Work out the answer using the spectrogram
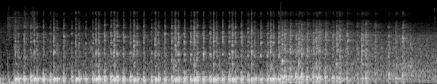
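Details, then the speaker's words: BMW 535xi E60 (N54) first start after sitting, with new low-pressure fuel pump fitted: uneven, stumbling rev with irregular chuffs and clatter, misfiring heavily, then stalling; cause unconfirmed. "Oh, wow. It start right up. Okay, it sound like crap though. Car is misfying like crazy."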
